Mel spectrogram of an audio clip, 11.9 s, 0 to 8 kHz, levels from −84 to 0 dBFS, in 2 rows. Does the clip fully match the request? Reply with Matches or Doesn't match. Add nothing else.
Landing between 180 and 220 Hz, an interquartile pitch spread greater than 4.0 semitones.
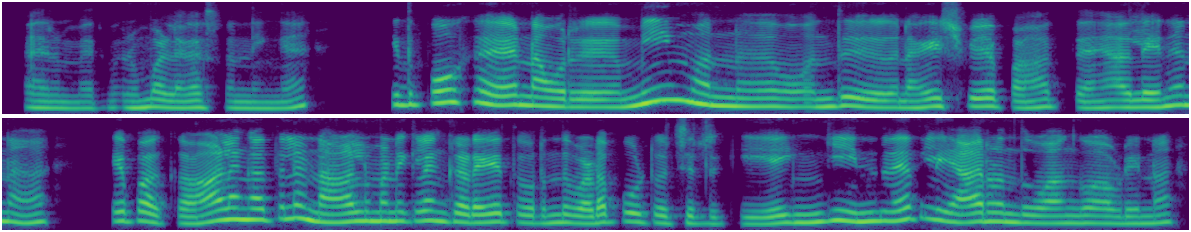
Matches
